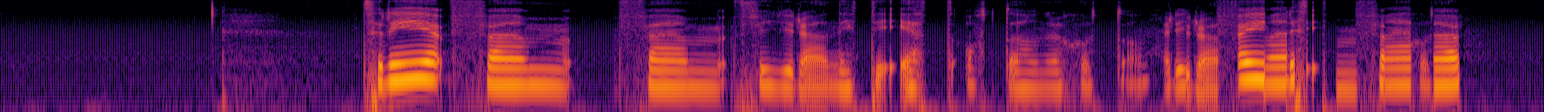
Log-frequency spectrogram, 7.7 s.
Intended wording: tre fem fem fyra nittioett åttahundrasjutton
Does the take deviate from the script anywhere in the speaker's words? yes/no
yes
